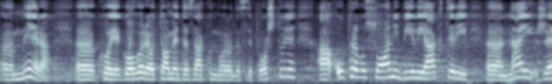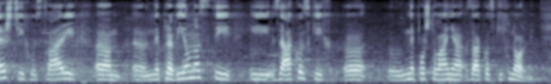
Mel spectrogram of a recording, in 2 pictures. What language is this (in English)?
Serbian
